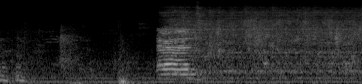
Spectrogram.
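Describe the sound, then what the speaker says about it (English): A kitchen tap starts running for hand washing, a steady, close hiss of flowing water that begins abruptly after a short stretch of talking and continues to the end. "let me go ahead and wash my hands"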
